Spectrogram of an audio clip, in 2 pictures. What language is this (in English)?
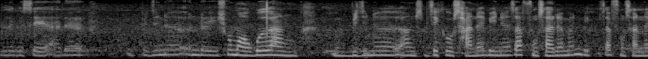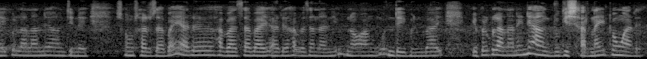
Bodo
